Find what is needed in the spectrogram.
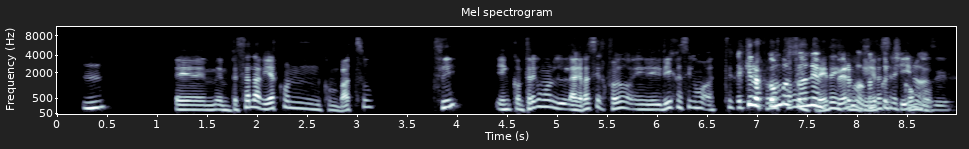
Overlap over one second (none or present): present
